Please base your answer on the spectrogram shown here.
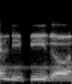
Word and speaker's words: libido: La palabra libido no lleva tilde porque es paroxítona.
